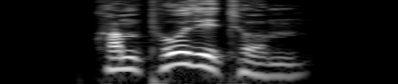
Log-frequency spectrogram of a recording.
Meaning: 1. compound, compound word 2. composite pattern
- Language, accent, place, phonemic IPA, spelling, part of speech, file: German, Germany, Berlin, /kɔmˈpoːzitʊm/, Kompositum, noun, De-Kompositum.ogg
